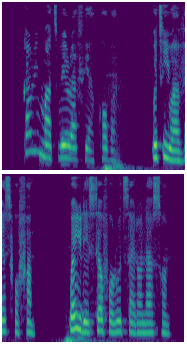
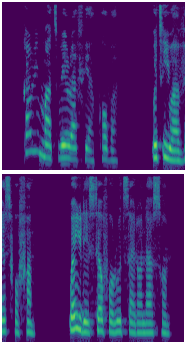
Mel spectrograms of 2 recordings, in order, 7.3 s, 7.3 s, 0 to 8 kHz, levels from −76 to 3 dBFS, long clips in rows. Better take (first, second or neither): second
